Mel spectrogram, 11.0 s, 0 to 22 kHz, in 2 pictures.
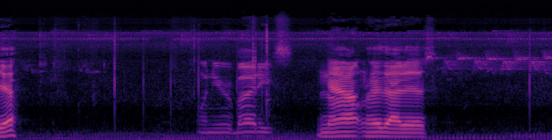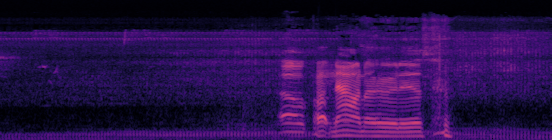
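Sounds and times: dirt bike engine running: 0:00.2 - 0:11.0.

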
